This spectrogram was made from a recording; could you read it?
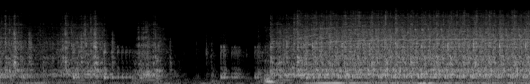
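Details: Toyota model 2640 sewing machine after service and plug fault fix, stitching test fabric: quick even chatter at about four stitches per second, steady and unforced once settled; normal running.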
